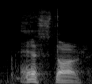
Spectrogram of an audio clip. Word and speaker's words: Esther: This is a feminine proper noun, and we all know of Esther, and how it is pronounced is Esther. Esther, because you got a saw that's here.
